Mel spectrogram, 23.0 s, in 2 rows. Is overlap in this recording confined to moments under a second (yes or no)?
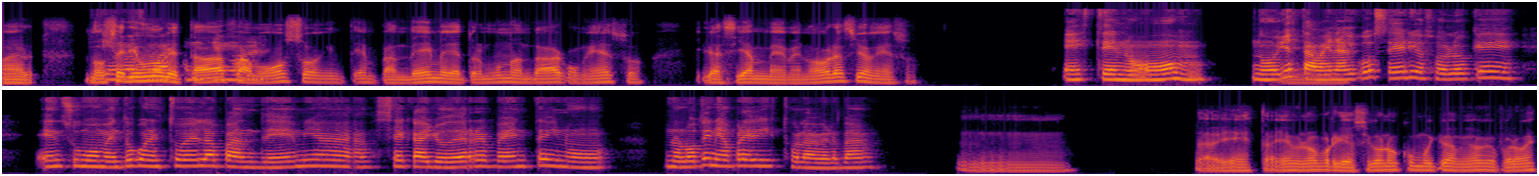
no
